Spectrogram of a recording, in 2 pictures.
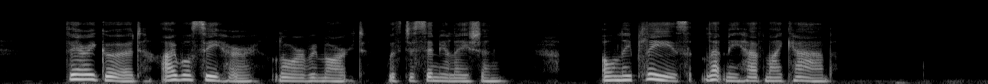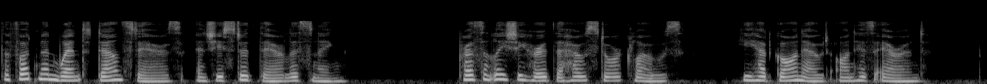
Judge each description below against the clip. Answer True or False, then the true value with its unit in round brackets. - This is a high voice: False (170 Hz)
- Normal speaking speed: False (120 wpm)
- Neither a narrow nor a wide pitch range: True (4.6 semitones)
